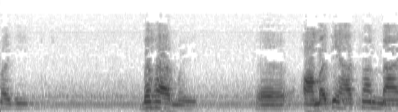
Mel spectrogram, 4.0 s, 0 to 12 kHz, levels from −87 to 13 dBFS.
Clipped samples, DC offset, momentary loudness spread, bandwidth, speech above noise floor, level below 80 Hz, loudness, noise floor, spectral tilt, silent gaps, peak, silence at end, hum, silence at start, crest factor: under 0.1%; under 0.1%; 24 LU; 6 kHz; 21 dB; -60 dBFS; -19 LUFS; -40 dBFS; -8.5 dB/octave; none; -6 dBFS; 0 s; none; 0 s; 14 dB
